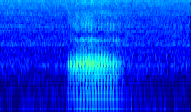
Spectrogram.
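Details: A dog asleep at bedtime gives a single loud, vibrating snore of about half a second, a rattly pulsed rasp rising out of quiet room tone.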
